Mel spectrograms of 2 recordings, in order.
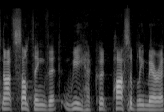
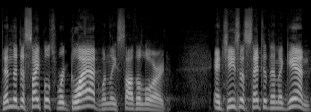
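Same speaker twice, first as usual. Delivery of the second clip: fervent preaching; 2 semitones higher, 6 dB louder than usual. Acted. Pastor preaching Jesus's words to the disciples, fervent and loud. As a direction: preach it out to the congregation. Preacher lifts the scripture reading.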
